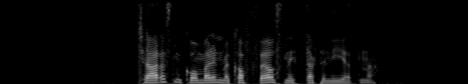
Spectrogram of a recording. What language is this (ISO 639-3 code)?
nor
